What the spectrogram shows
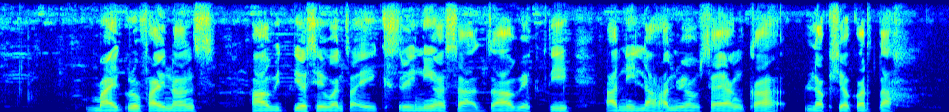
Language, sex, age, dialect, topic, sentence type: Marathi, male, 18-24, Southern Konkan, banking, statement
